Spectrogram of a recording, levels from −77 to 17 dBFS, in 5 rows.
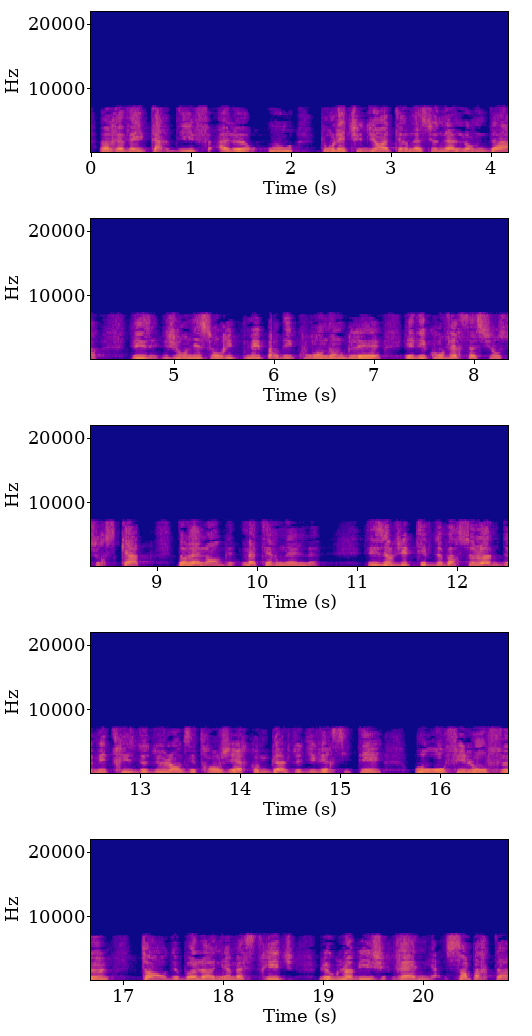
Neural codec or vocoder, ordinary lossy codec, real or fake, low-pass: codec, 16 kHz, 16 kbps, FreqCodec, larger model; none; fake; 7.2 kHz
